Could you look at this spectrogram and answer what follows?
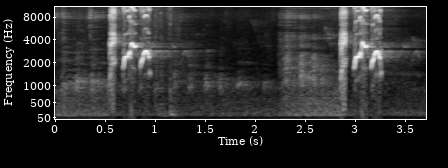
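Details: Sooty-headed bulbul in lively 'gacor' song, used as a lure so other bulbuls answer: two loud bubbly phrases of four to five quick, slurred whistled notes, about two seconds apart, with faint low background hum between.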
